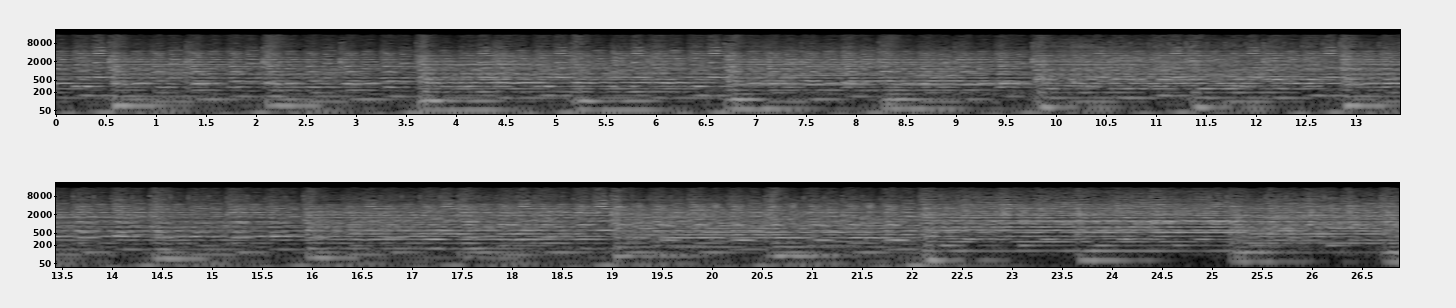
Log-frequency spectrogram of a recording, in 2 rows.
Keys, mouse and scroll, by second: 0.2 g, 2.3 ctrl+Tab, 3.0 ctrl+Tab, 3.4 ctrl+Tab, 4.9 shift+Tab, 6.0 g, 6.8 shift+Tab, 7.1 g, 12.0 g, 13.3-13.8 middle drag, 13.8 g, 16.7 s, 20.0 t, 20.5 t, 21.4 Tab, 21.9 middle click, 22.2-25.1 typing.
